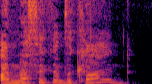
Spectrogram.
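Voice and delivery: very high, innocent, guileless tone. Peronik answering a suspicious dwarf who calls him a trickster, innocently. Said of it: "as innocently as he knew how".

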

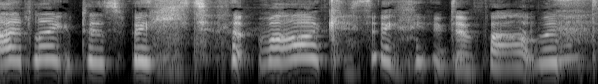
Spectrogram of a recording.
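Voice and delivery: squeaky voice.

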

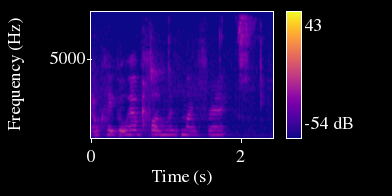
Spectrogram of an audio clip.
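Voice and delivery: plain

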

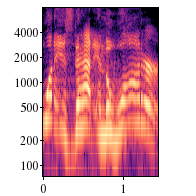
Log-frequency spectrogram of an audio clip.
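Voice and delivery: very loud, very high-pitched shriek. A pastor retells a man at the pool screaming a question, imitating the scream. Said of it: "he screams, and he goes".

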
